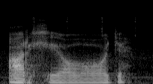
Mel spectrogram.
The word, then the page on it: archéologue: /aʁ.ke.ɔ.lɔɡ/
